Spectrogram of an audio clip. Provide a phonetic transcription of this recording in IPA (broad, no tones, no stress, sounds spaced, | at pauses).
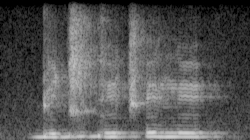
ɖ ø d͡ʑ ɯ ɡ ø t͡ʃʼ ø ŋ ø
